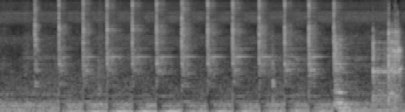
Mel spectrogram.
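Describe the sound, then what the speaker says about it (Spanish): A hammer strikes a stiff oil drain plug on a Chevrolet Aveo in a steady series of about a dozen sharp taps, close and evenly spaced, with no talking. "con la ayuda de un martillo, ya que inicialmente está bastante duro, aflojaremos el tapón"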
